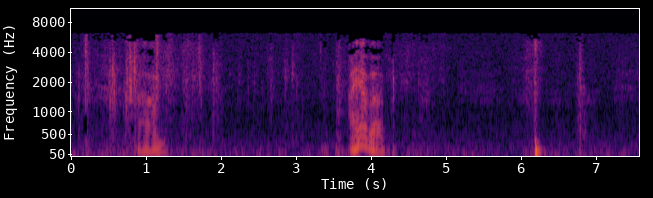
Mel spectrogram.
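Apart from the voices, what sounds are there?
papers being shuffled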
